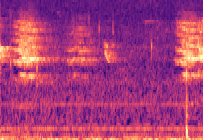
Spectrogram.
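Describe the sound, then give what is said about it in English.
Harsh, screeching cockatoo calls drift in from outside through an open laundry door, two louder squawks with fainter chatter between them, over a low steady background hum. “Cockies or something. We've got the door open of Dee Dee's laundry where we do this.”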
